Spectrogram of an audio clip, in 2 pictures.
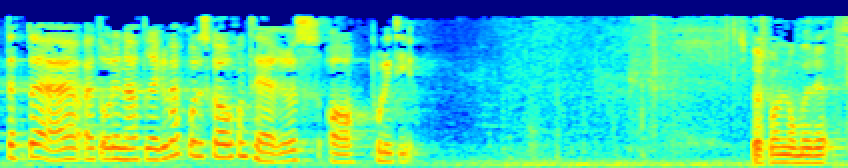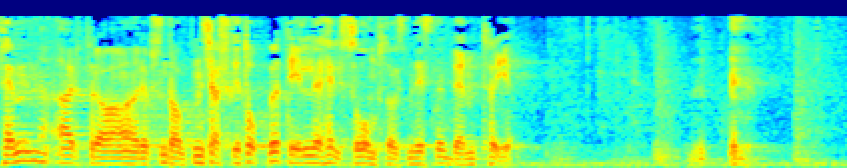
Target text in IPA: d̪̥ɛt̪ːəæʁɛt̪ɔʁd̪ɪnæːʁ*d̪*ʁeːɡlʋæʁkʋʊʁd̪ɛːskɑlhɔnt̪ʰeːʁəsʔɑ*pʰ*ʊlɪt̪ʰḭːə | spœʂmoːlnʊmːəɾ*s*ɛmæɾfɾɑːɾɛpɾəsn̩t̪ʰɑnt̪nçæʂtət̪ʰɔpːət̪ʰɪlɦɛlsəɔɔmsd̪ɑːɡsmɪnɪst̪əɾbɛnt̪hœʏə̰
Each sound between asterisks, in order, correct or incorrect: incorrect: t̪, correct, incorrect: f

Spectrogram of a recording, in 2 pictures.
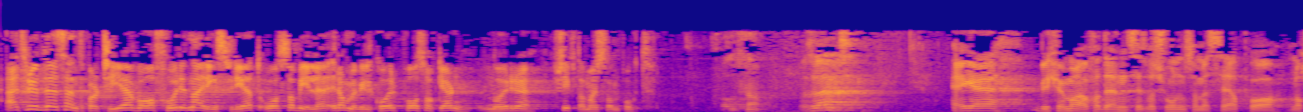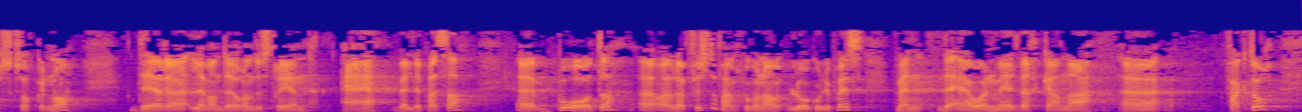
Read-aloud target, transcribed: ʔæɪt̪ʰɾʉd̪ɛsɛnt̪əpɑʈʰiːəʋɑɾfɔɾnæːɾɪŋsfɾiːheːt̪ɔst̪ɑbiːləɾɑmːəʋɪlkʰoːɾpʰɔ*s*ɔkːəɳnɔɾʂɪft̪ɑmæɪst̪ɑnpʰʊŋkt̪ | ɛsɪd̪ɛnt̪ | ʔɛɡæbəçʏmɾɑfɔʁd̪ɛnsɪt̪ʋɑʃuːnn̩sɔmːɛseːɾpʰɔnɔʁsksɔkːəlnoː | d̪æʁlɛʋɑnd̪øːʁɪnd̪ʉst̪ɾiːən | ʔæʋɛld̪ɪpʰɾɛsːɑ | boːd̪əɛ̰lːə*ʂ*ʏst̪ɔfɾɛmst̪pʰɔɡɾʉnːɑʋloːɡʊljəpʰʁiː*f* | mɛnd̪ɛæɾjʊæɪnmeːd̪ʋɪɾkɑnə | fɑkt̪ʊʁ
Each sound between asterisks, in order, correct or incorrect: correct, incorrect: f, incorrect: s

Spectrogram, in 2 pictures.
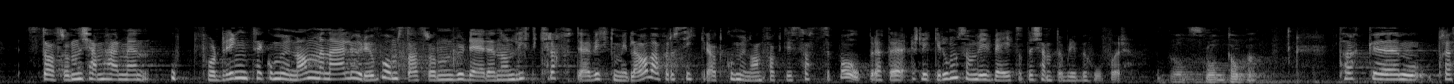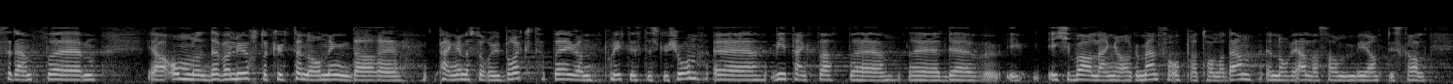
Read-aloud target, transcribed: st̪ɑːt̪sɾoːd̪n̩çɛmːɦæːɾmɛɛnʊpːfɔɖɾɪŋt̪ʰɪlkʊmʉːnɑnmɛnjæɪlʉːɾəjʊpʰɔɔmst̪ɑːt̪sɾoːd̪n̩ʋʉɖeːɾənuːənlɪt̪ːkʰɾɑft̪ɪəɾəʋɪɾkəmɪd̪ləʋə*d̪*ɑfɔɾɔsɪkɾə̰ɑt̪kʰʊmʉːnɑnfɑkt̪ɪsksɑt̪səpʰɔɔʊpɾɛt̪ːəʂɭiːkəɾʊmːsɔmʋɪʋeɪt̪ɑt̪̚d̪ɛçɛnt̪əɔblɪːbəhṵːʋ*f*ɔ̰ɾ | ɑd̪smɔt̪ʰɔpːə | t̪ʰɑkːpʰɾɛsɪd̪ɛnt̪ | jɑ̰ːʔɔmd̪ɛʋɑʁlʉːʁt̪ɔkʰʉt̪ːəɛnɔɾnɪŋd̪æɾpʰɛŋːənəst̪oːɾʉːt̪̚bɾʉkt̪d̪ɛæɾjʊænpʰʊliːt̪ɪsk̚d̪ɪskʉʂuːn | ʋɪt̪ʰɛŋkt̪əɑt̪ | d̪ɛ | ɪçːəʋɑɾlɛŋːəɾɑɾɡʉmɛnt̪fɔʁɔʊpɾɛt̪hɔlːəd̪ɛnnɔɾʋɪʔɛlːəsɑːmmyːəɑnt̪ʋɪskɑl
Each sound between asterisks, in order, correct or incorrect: correct, correct

